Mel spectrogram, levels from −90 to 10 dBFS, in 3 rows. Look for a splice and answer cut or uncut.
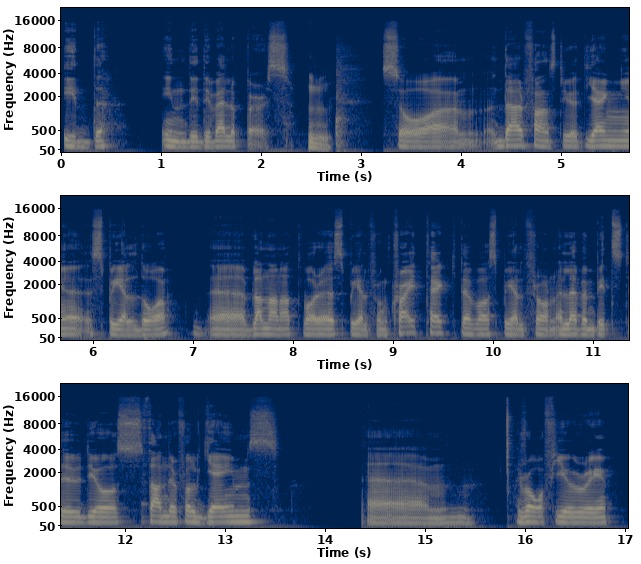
cut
